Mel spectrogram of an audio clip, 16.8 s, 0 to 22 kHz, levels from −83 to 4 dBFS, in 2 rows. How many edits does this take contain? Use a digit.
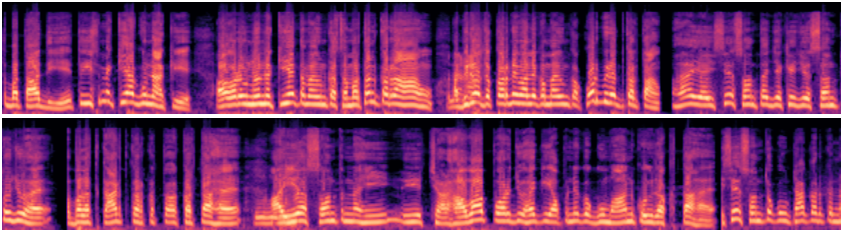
3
